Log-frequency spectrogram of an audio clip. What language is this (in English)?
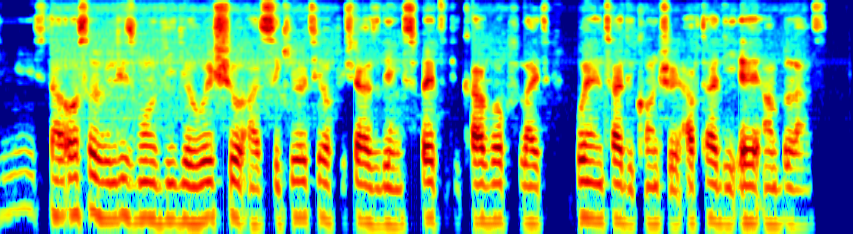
Nigerian Pidgin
